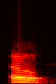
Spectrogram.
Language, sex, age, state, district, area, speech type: Bodo, female, 30-45, Assam, Kokrajhar, rural, conversation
